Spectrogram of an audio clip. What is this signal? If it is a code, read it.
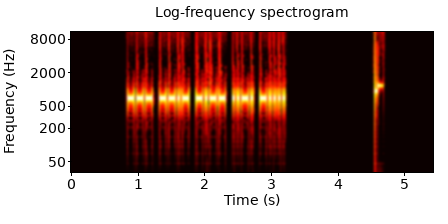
Morse code, heard as a keyed tone, about 35 wpm, 700 Hz. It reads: OQYF6
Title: Code Groups - 5 Letter:Numbers - 35wpm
